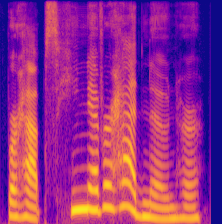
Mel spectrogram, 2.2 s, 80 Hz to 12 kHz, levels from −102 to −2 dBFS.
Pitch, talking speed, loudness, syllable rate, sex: 230 Hz, 160 wpm, -15 LUFS, 4.2 syllables/s, female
